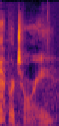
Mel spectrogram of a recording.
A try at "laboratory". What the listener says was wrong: Laboratory, not laboratory. Pronounce the O, you fucking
